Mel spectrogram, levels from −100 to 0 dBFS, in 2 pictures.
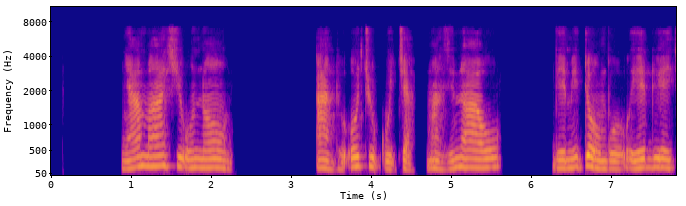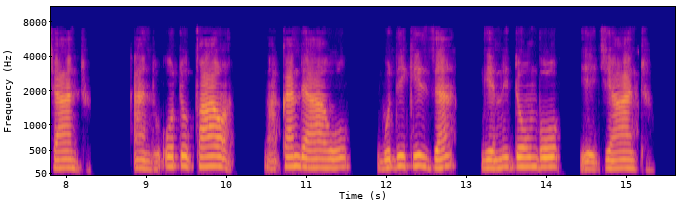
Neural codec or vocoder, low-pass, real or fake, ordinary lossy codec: codec, 16 kHz, 4.8 kbps, FACodec; 7.2 kHz; fake; MP3, 64 kbps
